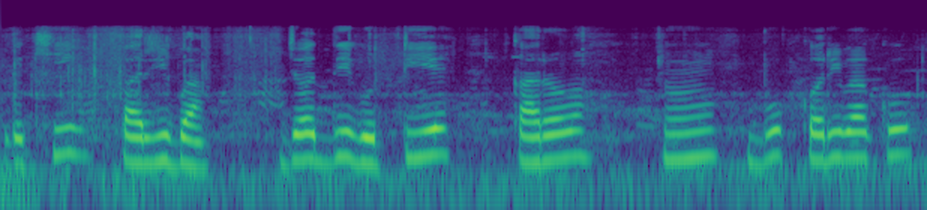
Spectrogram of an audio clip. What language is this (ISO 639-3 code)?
ori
